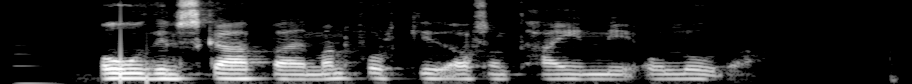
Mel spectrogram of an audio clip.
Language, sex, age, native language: Icelandic, male, 50-59, Icelandic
